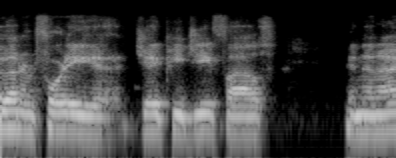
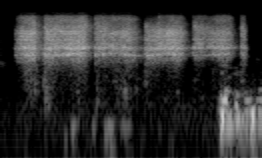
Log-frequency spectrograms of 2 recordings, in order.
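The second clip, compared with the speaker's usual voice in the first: unvoiced shh calling a cat; shushing call; slower than usual. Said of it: "they go".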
